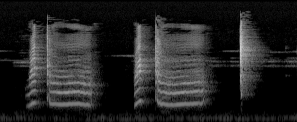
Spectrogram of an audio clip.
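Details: Pet parrot talking, asking for roti: two drawn-out, nasal, speech-like syllables with rich harmonics, each about half a second long, followed by a short sharp squeak, indoors with a low background hum.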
